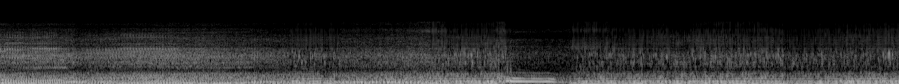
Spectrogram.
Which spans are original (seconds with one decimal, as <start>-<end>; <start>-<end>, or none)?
0.0-2.9; 3.4-4.3; 5.1-5.7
